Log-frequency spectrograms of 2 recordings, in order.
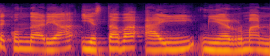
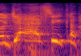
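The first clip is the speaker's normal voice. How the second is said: high mock yell; mother screaming a name; 13 semitones higher than usual. Mother trying to scream for her daughter, high yell. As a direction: cry out her name in panic. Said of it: "me estaba gritando".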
